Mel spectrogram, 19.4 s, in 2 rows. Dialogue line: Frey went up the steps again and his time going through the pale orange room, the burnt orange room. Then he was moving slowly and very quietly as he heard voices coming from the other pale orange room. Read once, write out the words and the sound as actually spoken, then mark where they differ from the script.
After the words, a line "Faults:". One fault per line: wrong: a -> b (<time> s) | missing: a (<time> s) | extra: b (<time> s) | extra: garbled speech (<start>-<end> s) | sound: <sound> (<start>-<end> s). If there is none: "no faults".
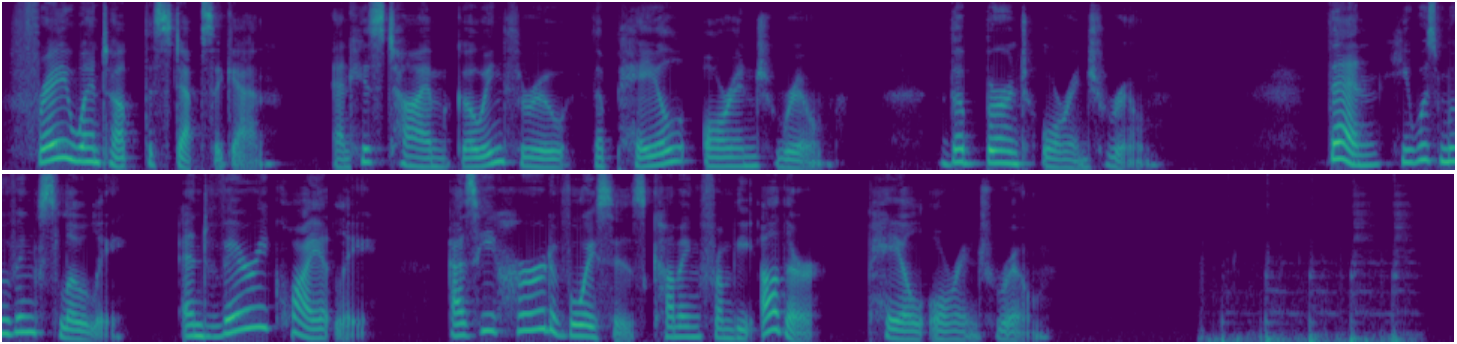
Frey went up the steps again and his time going through the pale orange room, the burnt orange room. Then he was moving slowly and very quietly as he heard voices coming from the other pale orange room.
Faults:
sound: tap (17.7-19.2 s)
